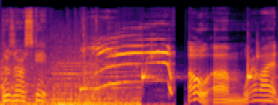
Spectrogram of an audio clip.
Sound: screaming like a good for nothing rat

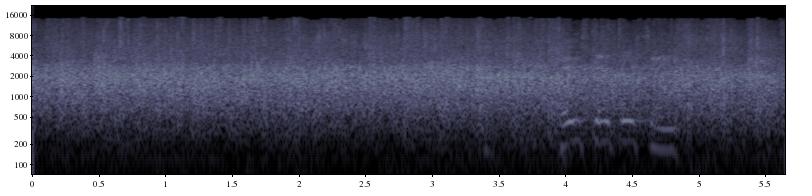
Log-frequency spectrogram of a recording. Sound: applause

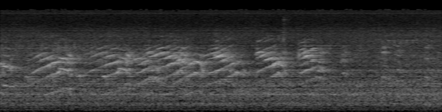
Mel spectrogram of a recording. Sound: animal screeching

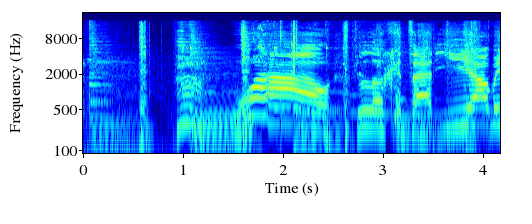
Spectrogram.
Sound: gasps

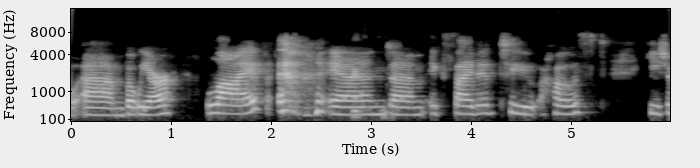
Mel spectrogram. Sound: laughing

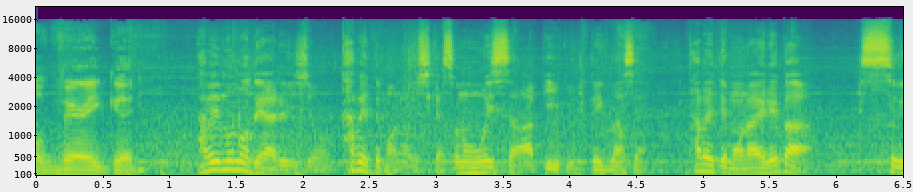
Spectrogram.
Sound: speaking in Japanese

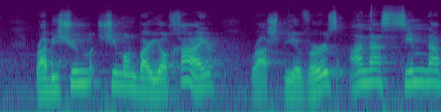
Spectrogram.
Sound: speaking foreign language

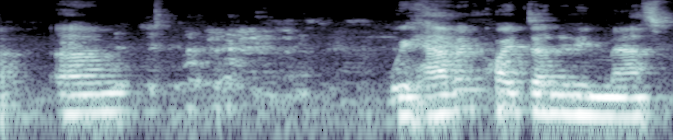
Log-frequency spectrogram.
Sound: laughter

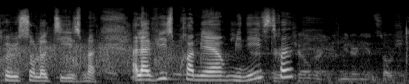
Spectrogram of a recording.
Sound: applause

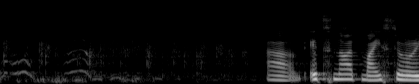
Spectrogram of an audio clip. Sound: clapping

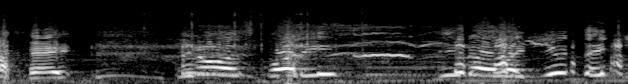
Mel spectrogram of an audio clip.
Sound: laughing

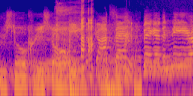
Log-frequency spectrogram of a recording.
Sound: laughs

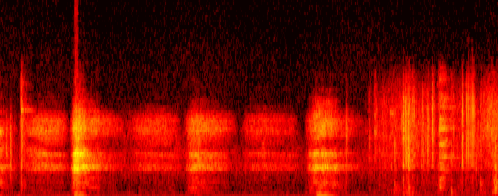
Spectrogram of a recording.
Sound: deep breaths

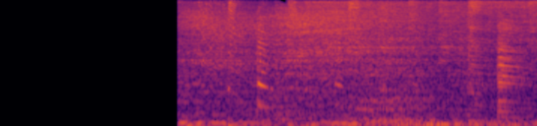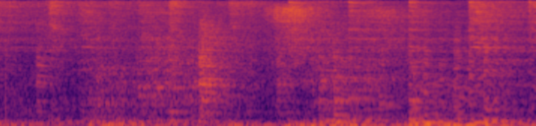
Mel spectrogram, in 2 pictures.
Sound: sound of engaging the enemy

